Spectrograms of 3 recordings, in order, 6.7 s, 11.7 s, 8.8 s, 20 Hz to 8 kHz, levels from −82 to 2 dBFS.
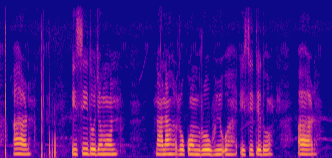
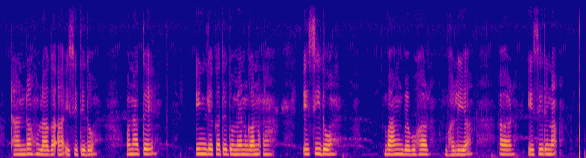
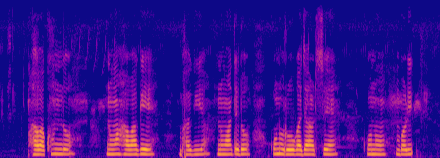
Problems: background sounds at intervals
